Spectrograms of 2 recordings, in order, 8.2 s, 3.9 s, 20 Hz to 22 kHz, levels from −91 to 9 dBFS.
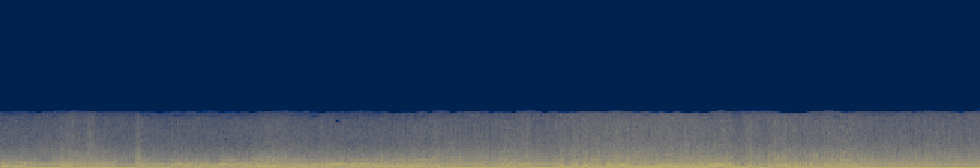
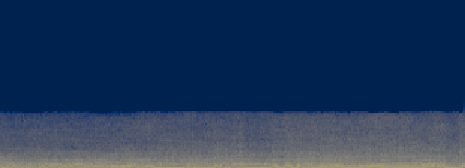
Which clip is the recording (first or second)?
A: first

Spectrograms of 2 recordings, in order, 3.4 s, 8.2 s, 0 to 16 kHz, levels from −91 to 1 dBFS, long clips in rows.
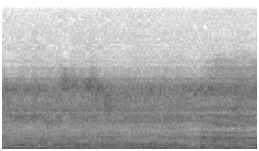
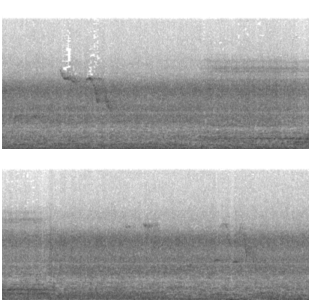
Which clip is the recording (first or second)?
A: second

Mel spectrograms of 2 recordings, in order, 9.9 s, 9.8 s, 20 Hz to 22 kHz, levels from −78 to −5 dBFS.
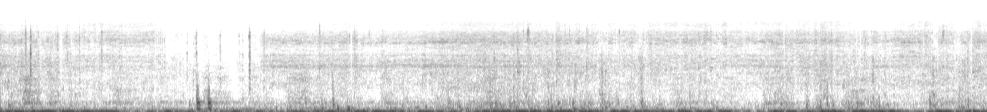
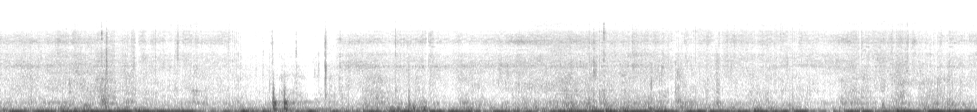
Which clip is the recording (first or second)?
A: first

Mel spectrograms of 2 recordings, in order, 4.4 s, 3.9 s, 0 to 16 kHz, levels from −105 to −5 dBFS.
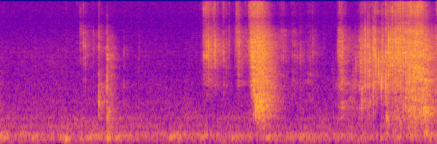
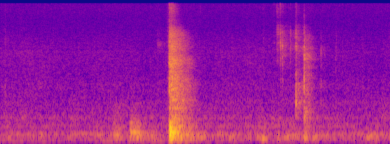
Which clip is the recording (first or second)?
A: second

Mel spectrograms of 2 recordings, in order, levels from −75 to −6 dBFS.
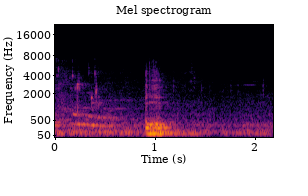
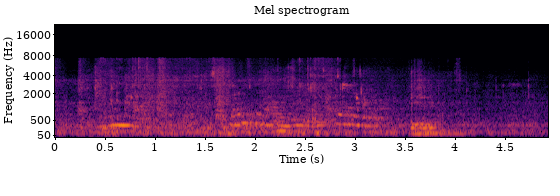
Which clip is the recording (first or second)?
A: first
